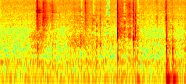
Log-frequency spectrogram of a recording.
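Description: Quiet room tone with a few faint, short clicks: one just before halfway through and two close together about three-quarters of the way in.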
